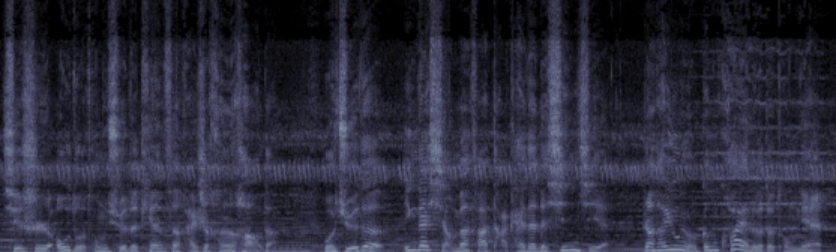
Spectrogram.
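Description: A man's voice: on the high side, very animated, a little fast. An actor playing a kindly, earnest young male English teacher in a radio drama, with an encouraging manner. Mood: thoughtful. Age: young adult. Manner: clear, encouraging classroom delivery. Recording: music under the dialogue.

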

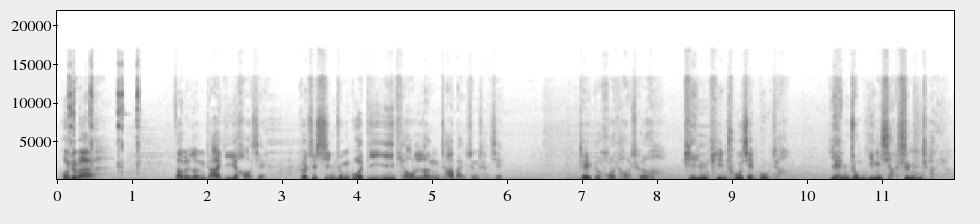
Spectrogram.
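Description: Emphatic, worried factory director. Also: male voice, medium pitch, big pitch swings, a little slow. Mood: pressing. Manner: emphatic, exhorting. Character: anxious, fatherly male factory director under pressure. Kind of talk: Chinese radio drama acting. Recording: noisy factory ambience behind voice.

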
